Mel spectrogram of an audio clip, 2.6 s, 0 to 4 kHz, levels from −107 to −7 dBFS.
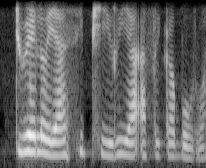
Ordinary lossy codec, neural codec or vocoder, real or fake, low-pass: Opus, 24 kbps; vocoder, 44.1 kHz, 80 mel bands, Vocos; fake; 3.6 kHz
